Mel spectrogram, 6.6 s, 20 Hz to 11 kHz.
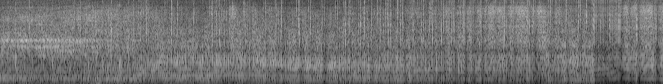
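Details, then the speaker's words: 1971 Kawasaki H1A 500 two-stroke triple, rebuilt with new Wiseco pistons, 7,500 miles since rebuild: raspy revving with a dry metallic rattle, attributed to new Wiseco pistons that rattle when new. "Rattling sound that you hear is Weisco pistons. They rattle when they're new."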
